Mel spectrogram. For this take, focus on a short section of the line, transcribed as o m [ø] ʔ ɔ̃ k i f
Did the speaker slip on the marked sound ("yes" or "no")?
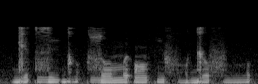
yes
